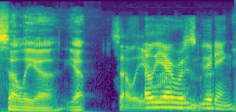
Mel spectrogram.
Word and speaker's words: Celia: um so far uh cecily rose i believe her name is celia rose i think it's pronounced celia yep sally elliot was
